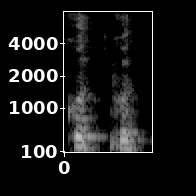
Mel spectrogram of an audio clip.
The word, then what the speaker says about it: could: Bacanya could ya guys, could. Jadi bacanya tuh kayak gini nih. Could. Nah, gimana guys? Could. Could. Nah, nice. O-nya nggak usah dibaca, L-nya nggak usah dibaca. Jadi bukan could, gitu, tapi could.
